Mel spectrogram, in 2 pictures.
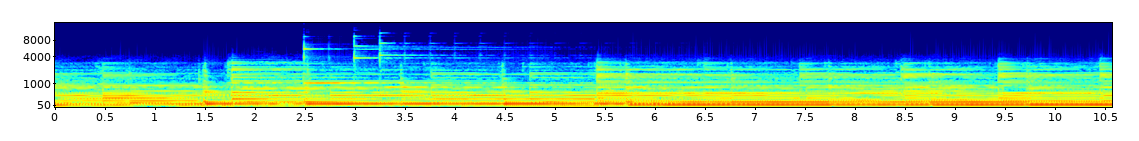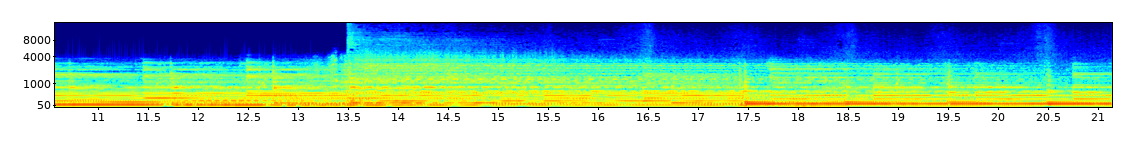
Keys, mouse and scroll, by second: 0.0 click, 0.6 click, 4.5 shift+a, 6.1 s, 6.7 s, 13.2-14.3 drag, 14.7-15.7 middle drag, 16.4-17.5 shift+middle drag, 18.7 click, 19.8 click.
